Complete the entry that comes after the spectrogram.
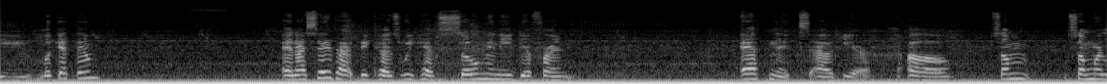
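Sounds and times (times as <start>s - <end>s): diesel truck engine rumble: 0.0s - 11.0s.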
